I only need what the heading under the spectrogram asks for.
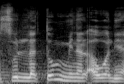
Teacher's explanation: Tu tanwin bertemu dengan mim, maka bacaannya ialah dengung. Dengung, gunnah.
